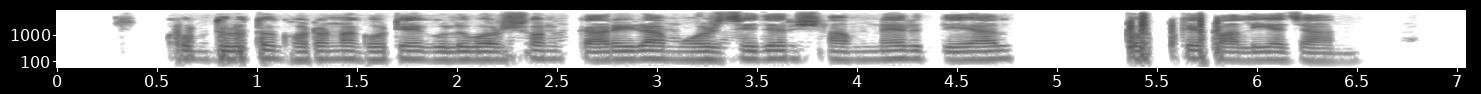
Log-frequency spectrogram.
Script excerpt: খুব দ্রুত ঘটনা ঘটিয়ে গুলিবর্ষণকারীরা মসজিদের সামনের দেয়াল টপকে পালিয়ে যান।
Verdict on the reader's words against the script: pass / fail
pass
